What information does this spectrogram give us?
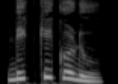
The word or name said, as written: ಡಿಕ್ಕಿಕೊಡು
